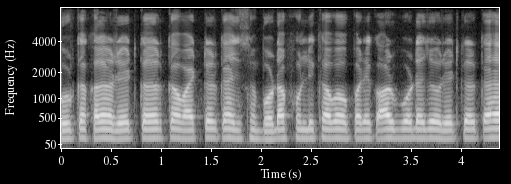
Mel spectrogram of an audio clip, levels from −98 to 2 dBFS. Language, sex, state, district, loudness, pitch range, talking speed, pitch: Hindi, male, Haryana, Jhajjar, -17 LUFS, 140-145 Hz, 340 wpm, 140 Hz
